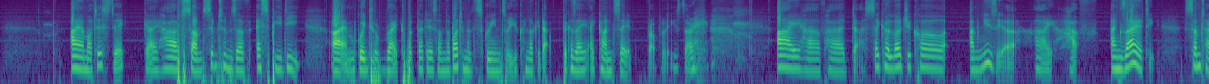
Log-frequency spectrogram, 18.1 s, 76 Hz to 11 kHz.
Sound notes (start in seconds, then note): 10.4 laughing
